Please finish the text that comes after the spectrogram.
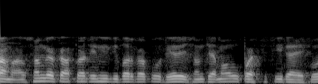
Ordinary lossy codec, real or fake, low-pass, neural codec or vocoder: AAC, 24 kbps; fake; 3.6 kHz; codec, 16 kHz, 4 kbps, FunCodec, trained on LibriTTS, 50 frames a second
